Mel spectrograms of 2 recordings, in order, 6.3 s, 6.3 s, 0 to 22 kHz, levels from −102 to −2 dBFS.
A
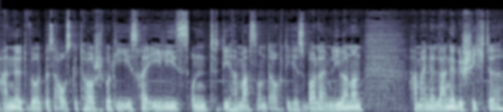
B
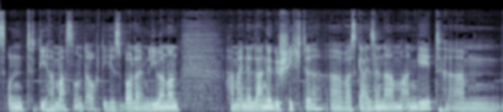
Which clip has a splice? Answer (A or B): A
